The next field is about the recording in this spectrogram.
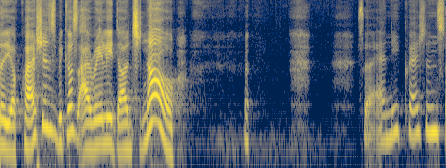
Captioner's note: laughs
